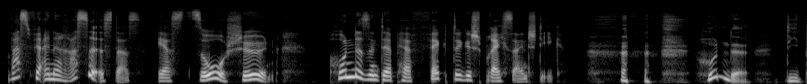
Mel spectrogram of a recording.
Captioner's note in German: gelächter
